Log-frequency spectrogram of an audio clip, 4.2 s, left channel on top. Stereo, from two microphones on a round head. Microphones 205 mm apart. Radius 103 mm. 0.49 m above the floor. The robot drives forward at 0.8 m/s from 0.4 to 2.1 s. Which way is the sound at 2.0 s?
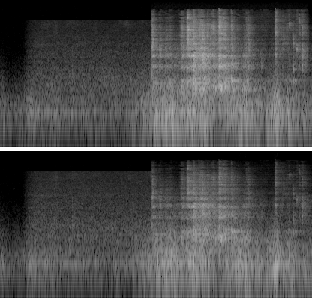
35° left (ahead or behind).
